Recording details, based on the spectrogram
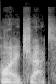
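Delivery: put-on, deep, demon-like voice. Asked to say hi to chat in a deep voice, [name] answers in a deep voice. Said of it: "can you say hi chat in your deep voice".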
